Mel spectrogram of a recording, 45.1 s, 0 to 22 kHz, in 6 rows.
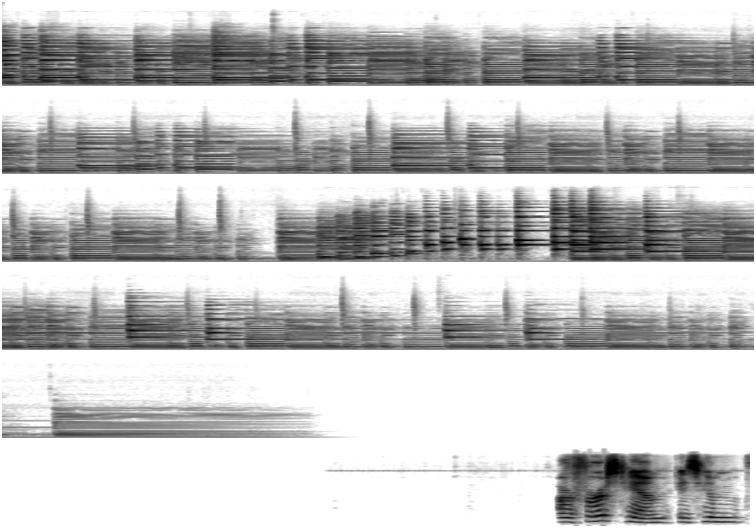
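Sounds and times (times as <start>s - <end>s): solo piano piece: 0.0s - 33.4s.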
